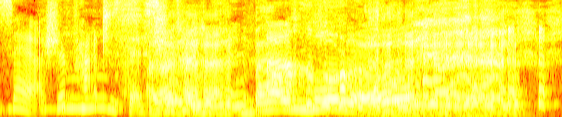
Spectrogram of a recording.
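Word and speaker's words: Balmoral: should have practiced this B moral that is how you have to pronounce it when you're announc moral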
